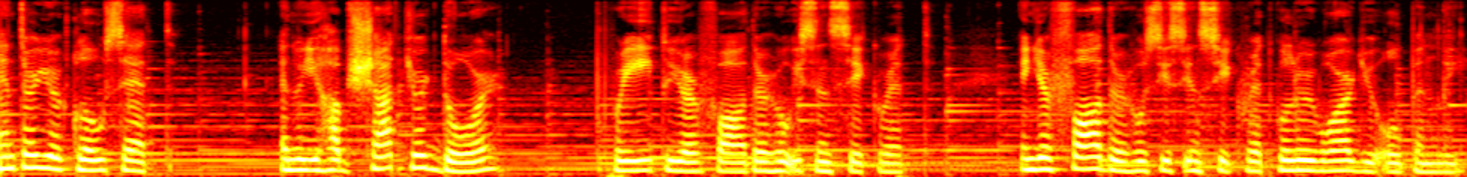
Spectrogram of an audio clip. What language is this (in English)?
Filipino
